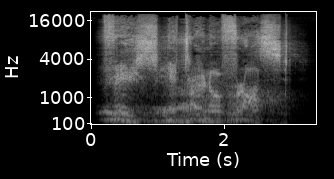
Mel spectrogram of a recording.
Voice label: Male Elder God Emote Knockout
